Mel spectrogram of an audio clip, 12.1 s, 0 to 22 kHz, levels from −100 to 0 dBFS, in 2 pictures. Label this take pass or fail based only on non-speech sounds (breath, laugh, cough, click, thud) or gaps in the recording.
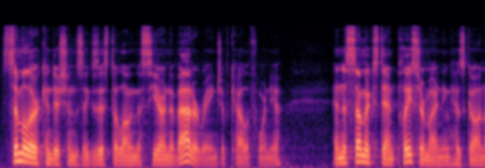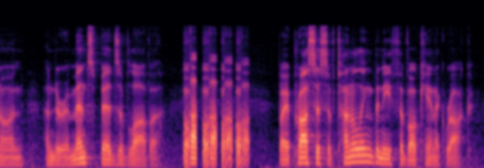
fail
